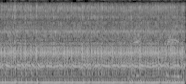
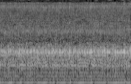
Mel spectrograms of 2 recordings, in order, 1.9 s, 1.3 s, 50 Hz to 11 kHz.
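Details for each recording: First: LRP 32x Spec 4.1 nitro engine on its first idle-tank break-in pack in a cold garage: factory needle settings, engine pre-warmed to about 200°F (block ~175°F, glow plug ~253°F), exhaust piped through a long hose. Soft, burbly high buzz at idle; the pipe restriction makes it run rich and it needs leaning. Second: LRP 32x Spec 4.1 nitro engine late in its second idle-tank break-in, carb kept insulated from engine-block heat: steady, even high-pitched idle with no hunting or surging. It is not over-revving or going rich as it warms, so the carburetor is holding up.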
